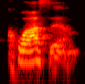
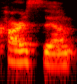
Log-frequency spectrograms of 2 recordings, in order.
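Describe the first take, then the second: First: The name begins with a 'kw' sound. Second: The name begins with a plain 'k' sound. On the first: The speaker calls it right. "It's pronounced Quasim" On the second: The speaker calls it wrong. "not Carsim"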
